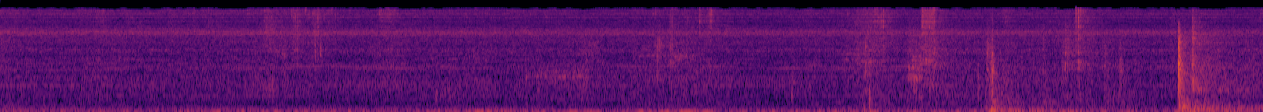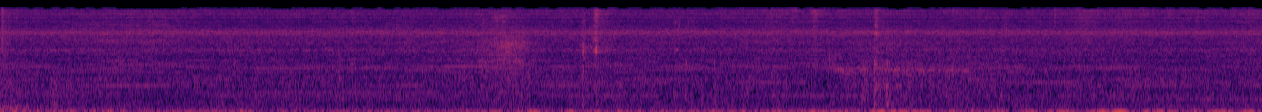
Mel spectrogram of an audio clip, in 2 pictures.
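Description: Quiet room tone: a low steady hum with a few faint knocks and clicks, the most distinct about six seconds in.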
